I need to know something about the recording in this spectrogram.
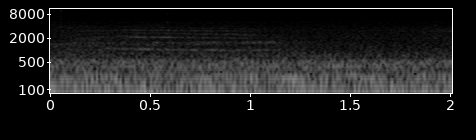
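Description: A faint, high-pitched animal call, under a second long, in the background over a low, steady room hum.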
